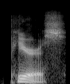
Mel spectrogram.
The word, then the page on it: pierce: American English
